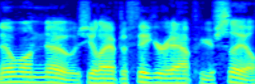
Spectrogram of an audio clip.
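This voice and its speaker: Someone speaks in a put-on character voice with fairly even intonation. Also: man. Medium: read story. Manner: sly, ominous.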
